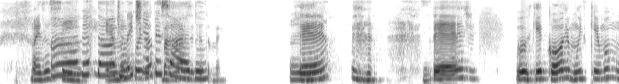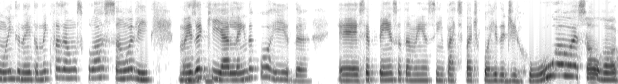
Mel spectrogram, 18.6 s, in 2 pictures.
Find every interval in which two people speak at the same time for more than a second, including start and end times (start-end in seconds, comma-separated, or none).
0.7-3.1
